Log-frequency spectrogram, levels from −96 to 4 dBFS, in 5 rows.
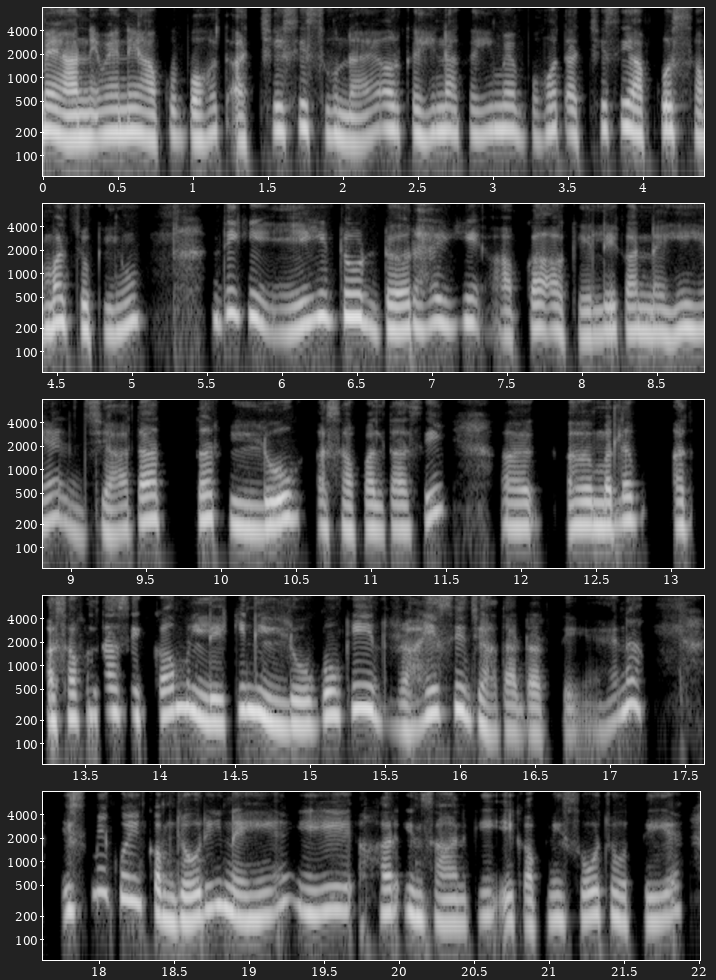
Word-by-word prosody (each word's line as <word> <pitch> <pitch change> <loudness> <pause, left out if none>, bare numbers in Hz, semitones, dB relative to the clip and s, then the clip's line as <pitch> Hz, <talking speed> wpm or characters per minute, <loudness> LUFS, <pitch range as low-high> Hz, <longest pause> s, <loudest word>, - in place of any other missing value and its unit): मैं 210 - +6
आने 170 +1 +5
मैंने 195 +2 +4
आपको 180 0 -1
बहुत 175 +4 -1
अच्छे 210 +6 -3
से 230 +3 -1
सुना 185 -8 -2
है 180 +6 -7
और 220 -1 +1
कहीं 190 -1 -1
न 210 0 +2
कहीं 190 +2 -3
मैं 215 -2 +1
बहुत 200 +5 -6
अच्छे 195 +3 -5
से 225 +2 +1
आपको 210 +2 +2
समझ 210 +3 +1
चुकी 190 -3 -2
हूँ। 225 +8 0 0.5
देखिए, 285 -1 +2
ये 205 +8 +2
जो 280 -1 +9 0.2
डर 195 +1 +3
है 225 +4 -1
ये 230 +1 -2
आपका 170 +5 -5
अकेले 170 +2 -3
का 185 -1 -3
नहीं 180 +2 0
है 225 +2 -4
ज़्यादातर 215 +9 -2
लोग 190 +6 +4
असफ़लता 175 -1 -3
से 240 - -4 0.4
अ 190 - -5 0.4
अ, - - -2
मतलब 195 +4 +2 0.2
अ 195 - -1 0.2
असफ़लता 220 +5 -1
से 240 -2 -5
कम 255 +5 +3
लेकिन 225 +3 +5 0.2
लोगों 175 +7 +2
की 280 +3 +5 0.2
राय 190 +11 +2
से 270 +2 +3
ज़्यादा 155 -7 -4
डरते 140 0 -8
हैं, 150 - -19
है 200 - -11
ना? 305 0 +2 0.6
इसमें 245 +13 -2
कोई 325 -3 +3
कमज़ोरी 195 +5 +3
नहीं 195 -5 +3
है 290 +7 -6
ये 235 +2 0 0.2
हर 220 +1 +1
इंसान 175 -5 -1
की 200 +1 -7
एक 170 -2 -6
अपनी 185 +4 -4
सोच 200 +3 -3
होती 175 -1 -3
है। 215 +5 -5
200 Hz, 185 wpm, -23 LUFS, 180-230 Hz, 0.6 s, जो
